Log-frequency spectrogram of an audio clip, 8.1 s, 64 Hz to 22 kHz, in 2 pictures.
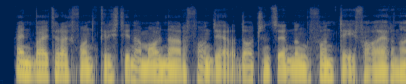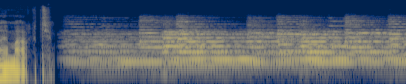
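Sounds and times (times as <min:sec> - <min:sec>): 
speech: 0:00.2 - 0:04.8
church death knell bell tolling: 0:04.6 - 0:08.1.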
